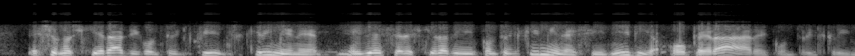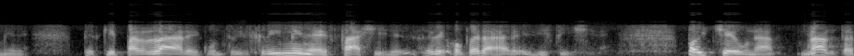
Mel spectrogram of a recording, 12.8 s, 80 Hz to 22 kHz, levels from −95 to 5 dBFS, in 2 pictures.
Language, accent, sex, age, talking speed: Italian, native, male, 60-79, 150 wpm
